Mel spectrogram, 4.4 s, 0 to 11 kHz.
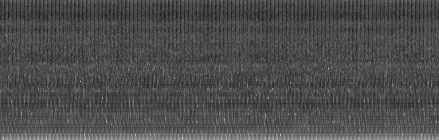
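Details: Craftsman Eager 1 mower 917.383241, salvaged from the trash; E3 spark plug and a new air filter assembly fitted, primer bulb works, needs only hardware tightening. On a tripod it runs at a steady, even buzz with no misses, surging or knocks: normal running.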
